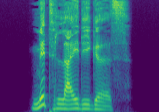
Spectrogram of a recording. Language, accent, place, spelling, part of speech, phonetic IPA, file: German, Germany, Berlin, mitleidiges, adjective, [ˈmɪtˌlaɪ̯dɪɡəs], De-mitleidiges.ogg
- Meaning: strong/mixed nominative/accusative neuter singular of mitleidig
